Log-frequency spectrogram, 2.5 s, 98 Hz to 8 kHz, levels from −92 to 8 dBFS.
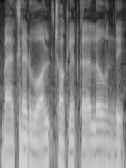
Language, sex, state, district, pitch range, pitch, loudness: Telugu, male, Telangana, Hyderabad, 95-105 Hz, 100 Hz, -14 LUFS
